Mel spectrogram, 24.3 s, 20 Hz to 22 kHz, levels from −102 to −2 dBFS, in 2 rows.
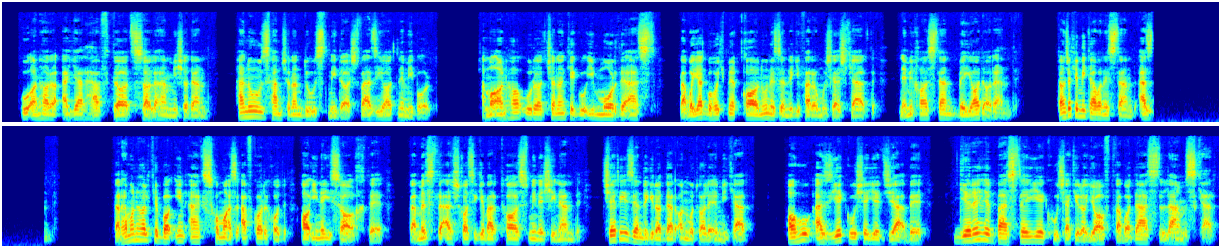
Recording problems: thin; very; fading below 350 Hz
wrong speed, natural pitch; too fast; 1.7 times normal speed
uneven, jittery; strongly; from 0.5 to 23 s
audio cutting out; at 12 s for 1 s

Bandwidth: 16 kHz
